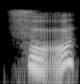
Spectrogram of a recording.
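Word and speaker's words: 死: sounds similar to the Mandarin word for death, si.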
